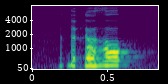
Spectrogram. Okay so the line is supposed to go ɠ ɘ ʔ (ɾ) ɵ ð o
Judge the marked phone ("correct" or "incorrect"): correct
